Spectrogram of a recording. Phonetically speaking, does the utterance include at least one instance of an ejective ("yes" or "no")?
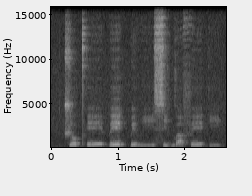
no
